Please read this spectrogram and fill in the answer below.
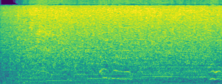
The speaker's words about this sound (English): The bathroom basin, the lavatory and the bath are all gushing out brown water.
